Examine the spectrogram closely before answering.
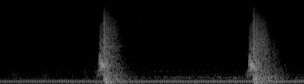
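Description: A tool strikes a bush with sharp thuds.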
